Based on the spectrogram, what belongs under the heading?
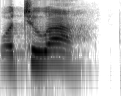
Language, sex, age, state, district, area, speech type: Odia, female, 60+, Odisha, Boudh, rural, read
